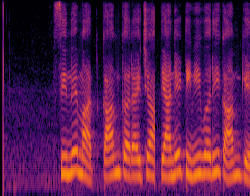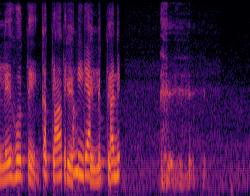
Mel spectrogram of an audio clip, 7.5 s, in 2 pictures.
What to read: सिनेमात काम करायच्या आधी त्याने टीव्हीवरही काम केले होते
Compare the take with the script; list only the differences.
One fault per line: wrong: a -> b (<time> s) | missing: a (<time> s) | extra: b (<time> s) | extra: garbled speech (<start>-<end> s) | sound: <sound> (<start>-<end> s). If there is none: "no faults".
missing: आधी (2.3 s)
extra: garbled speech (4.4-5.6 s)
sound: laugh (6.1-6.9 s)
